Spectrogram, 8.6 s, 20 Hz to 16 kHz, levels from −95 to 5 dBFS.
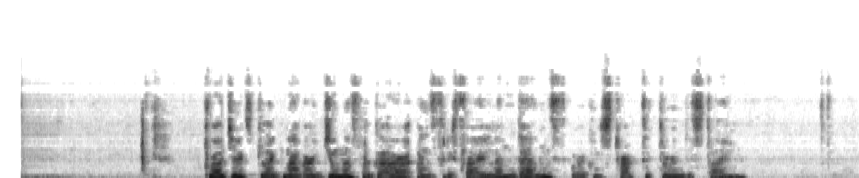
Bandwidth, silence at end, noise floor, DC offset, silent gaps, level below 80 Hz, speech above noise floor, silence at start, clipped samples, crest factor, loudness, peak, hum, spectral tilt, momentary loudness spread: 9.4 kHz; 1.15 s; -67 dBFS; under 0.1%; none; -56 dBFS; 52 dB; 1.4 s; under 0.1%; 16 dB; -16 LUFS; 0 dBFS; none; -6 dB/octave; 15 LU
